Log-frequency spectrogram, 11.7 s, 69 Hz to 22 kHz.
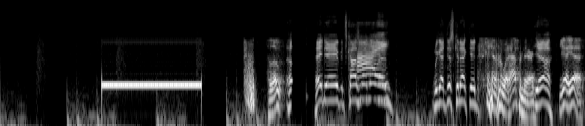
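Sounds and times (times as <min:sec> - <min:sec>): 
electronic telephone ringing tone: 0:02.0 - 0:04.1
speech: 0:05.4 - 0:07.9, 0:08.7 - 0:11.7.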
